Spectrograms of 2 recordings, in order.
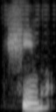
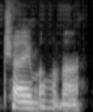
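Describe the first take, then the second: First: The name's vowel sounds like 'ee'. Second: The name's vowel sounds like 'eye'. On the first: The speaker calls it right. "sometimes the I can be an E" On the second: The speaker calls it wrong. "I hope I'm pronouncing that right"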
